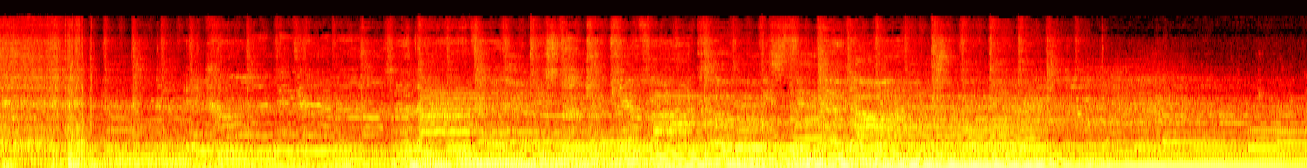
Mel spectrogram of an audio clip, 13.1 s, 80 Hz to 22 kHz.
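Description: Music played through a Sansui G-9000 stereo receiver and its loudspeakers, with long held notes over a steady bass, getting louder about four seconds in.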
